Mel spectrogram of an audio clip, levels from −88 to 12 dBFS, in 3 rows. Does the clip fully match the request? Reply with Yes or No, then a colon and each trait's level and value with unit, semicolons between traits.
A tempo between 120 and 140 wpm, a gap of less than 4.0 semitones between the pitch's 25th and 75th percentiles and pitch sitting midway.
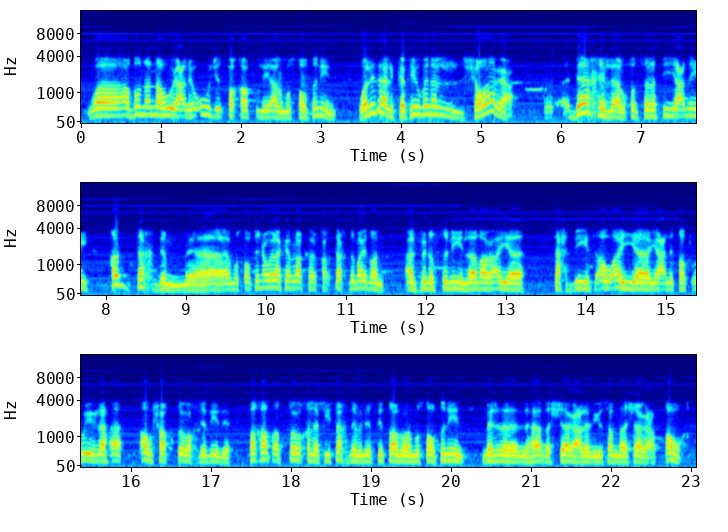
Yes: average, 125 wpm; average, 3.4 semitones; medium, 170 Hz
